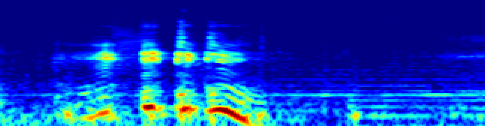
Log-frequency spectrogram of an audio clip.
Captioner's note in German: räuspert sich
